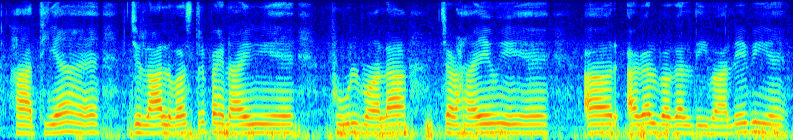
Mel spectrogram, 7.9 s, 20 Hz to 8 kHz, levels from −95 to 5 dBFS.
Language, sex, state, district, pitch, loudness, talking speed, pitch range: Hindi, female, Goa, North and South Goa, 180 Hz, -22 LUFS, 145 wpm, 170-185 Hz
